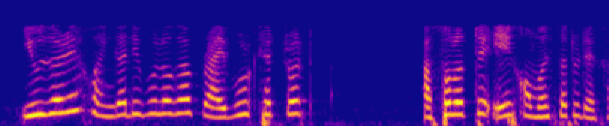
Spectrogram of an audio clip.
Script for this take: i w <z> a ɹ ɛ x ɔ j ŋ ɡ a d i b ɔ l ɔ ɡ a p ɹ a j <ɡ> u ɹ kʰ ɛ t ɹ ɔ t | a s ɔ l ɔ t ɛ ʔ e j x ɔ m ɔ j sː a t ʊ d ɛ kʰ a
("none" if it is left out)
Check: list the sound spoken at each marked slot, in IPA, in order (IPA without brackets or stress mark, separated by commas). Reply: z, b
